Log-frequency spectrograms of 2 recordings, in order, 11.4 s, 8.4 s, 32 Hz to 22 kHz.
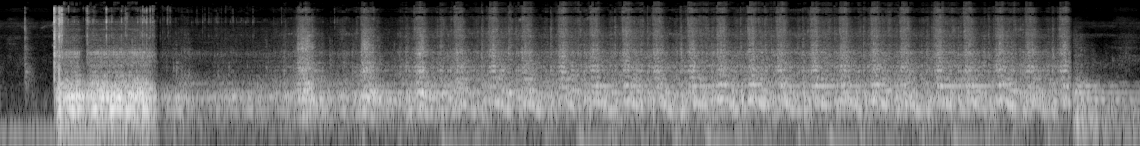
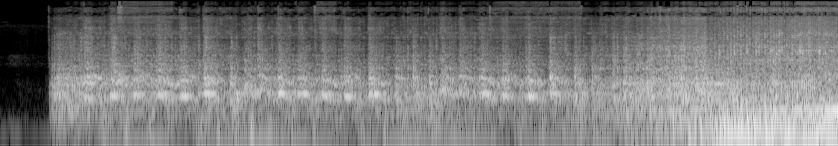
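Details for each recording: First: Ford 8N tractor, which the seller couldn't get to fire (he said the points needed setting; distributor gasket found fallen off), cranking: steady rhythmic churn about eight seconds, never fires; cause not yet confirmed. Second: Ford 8N tractor, first start, carburetor primed with cleaner. Fires and settles into steady, even chug about two beats per second, revs smoothly, little smoke: normal running.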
